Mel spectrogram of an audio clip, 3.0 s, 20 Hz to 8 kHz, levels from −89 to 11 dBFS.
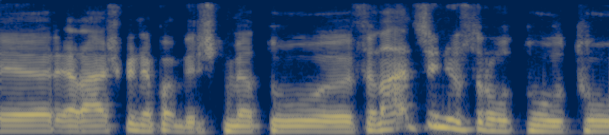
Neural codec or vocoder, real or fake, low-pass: none; real; 7.2 kHz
